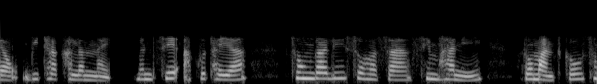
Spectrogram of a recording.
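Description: Throughout, G.729 coding, consistent with 8 kbit/s, rebuilds the speech from a model, sounding rough and synthetic. The spectrogram holds energy between 300 Hz and 3.7 kHz.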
